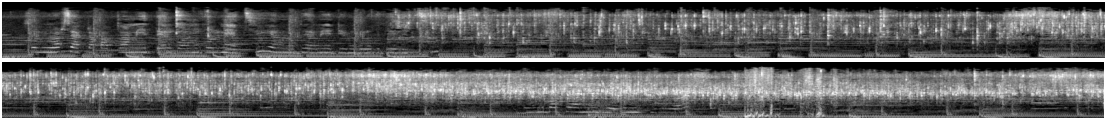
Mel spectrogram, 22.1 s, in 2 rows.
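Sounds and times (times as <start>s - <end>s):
background music: 0.0s - 22.0s
eggs sizzling in hot oil: 3.8s - 22.0s.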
